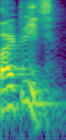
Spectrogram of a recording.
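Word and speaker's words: partridge: द पार्ट्रीज, यहाँ देखिए पार्ट्रीज मैंने वहाँ बताने भूल गया था। पार्ट्रीज यहाँ डी इसमें साइलेंट है, इसको पढ़ा जाएगा पार्ट्रीज। पार्ट्रीज में तीतर।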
